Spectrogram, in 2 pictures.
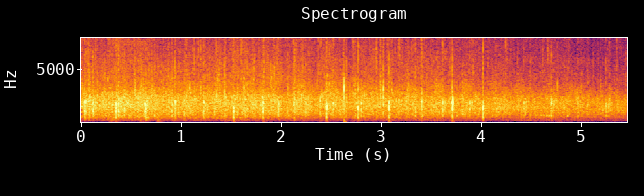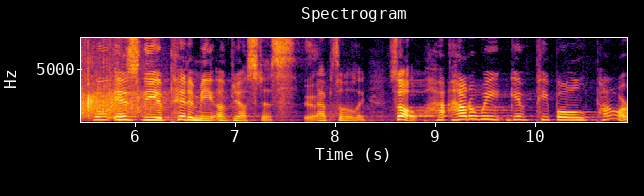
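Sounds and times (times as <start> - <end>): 
audience applause: 0.0 - 6.1
speech: 5.6 - 10.9.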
